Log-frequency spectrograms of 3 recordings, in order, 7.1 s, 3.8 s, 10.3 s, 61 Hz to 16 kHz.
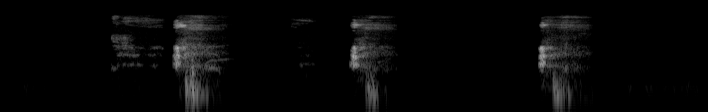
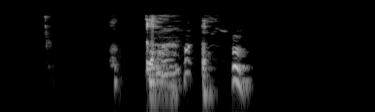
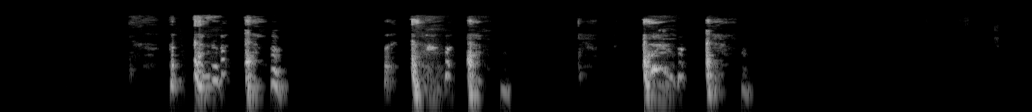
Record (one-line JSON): {"exhalation_length": "7.1 s", "exhalation_amplitude": 10823, "exhalation_signal_mean_std_ratio": 0.24, "cough_length": "3.8 s", "cough_amplitude": 32767, "cough_signal_mean_std_ratio": 0.28, "three_cough_length": "10.3 s", "three_cough_amplitude": 30311, "three_cough_signal_mean_std_ratio": 0.25, "survey_phase": "beta (2021-08-13 to 2022-03-07)", "age": "45-64", "gender": "Female", "wearing_mask": "No", "symptom_none": true, "smoker_status": "Never smoked", "respiratory_condition_asthma": false, "respiratory_condition_other": false, "recruitment_source": "REACT", "submission_delay": "1 day", "covid_test_result": "Negative", "covid_test_method": "RT-qPCR"}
